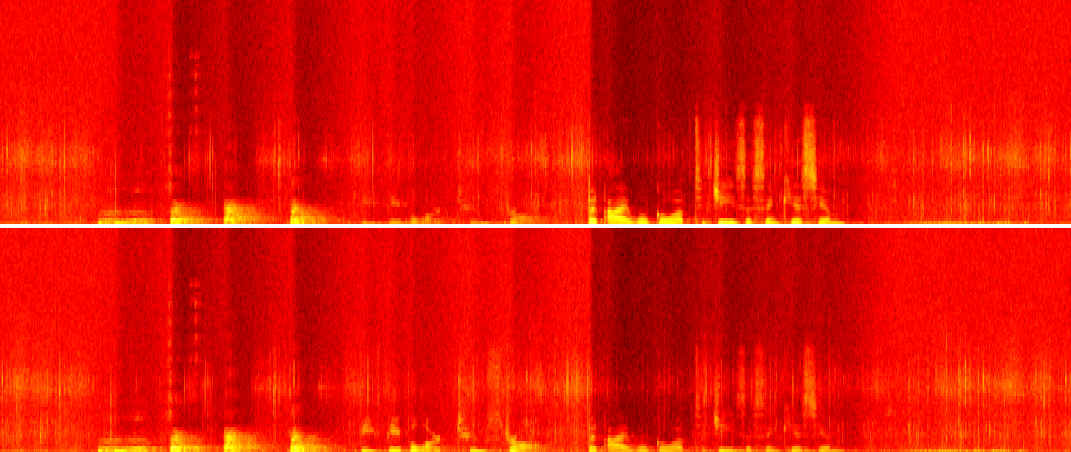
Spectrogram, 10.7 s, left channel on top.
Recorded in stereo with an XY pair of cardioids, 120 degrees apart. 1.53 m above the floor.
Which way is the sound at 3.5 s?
55° right.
